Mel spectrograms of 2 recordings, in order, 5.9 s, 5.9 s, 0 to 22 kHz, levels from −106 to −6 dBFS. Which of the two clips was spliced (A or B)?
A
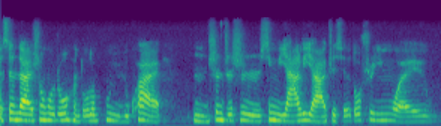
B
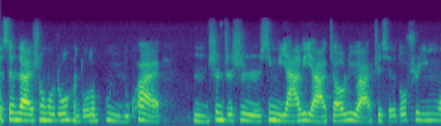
A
